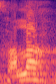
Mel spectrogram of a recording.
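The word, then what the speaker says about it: صلاة: সালাত, জাকাত, ইবাদত, শাহাদত। অত সবগুলো আরবি উচ্চারণ কি? সালাহ, জাকাহ, শাহাদা, ইবাদা।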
